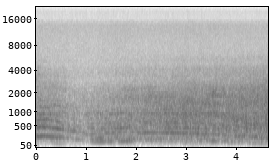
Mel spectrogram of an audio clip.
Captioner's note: jeep engine humming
